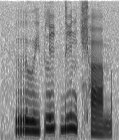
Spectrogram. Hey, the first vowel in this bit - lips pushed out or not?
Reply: no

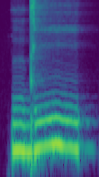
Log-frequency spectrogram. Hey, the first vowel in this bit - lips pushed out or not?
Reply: no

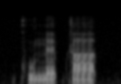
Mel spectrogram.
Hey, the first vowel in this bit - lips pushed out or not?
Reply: yes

